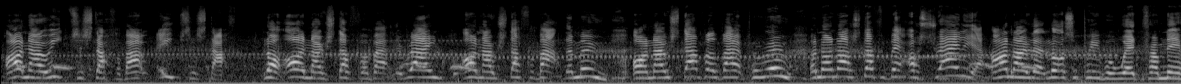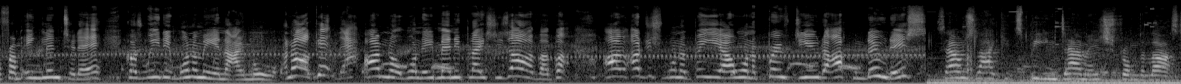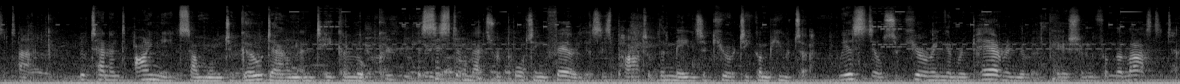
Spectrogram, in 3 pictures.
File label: Voice Actor; BigMouthVoices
